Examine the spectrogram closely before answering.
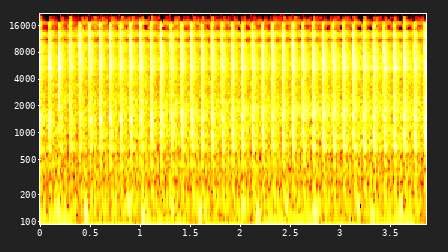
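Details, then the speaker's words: BMW E60 bought at auction, running with no check engine light but slightly smoking: steady idle with a sharp, regular knock about three times a second; owner calls it slight, cause not yet pinned down. "Слухайте, чуть-чуть чути, як вона стукає, але це нічого страшного."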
